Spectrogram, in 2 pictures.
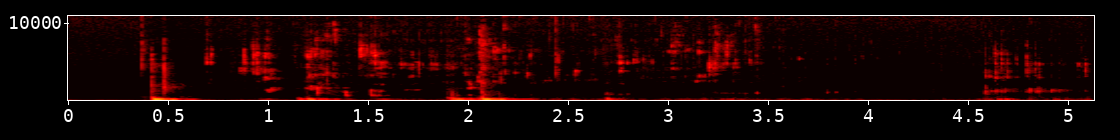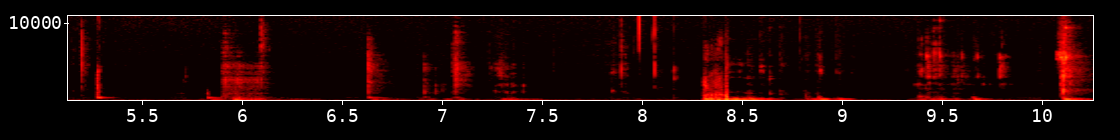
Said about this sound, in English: So we are just drinking water because I just need some water for my throat. And let me get that opened.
